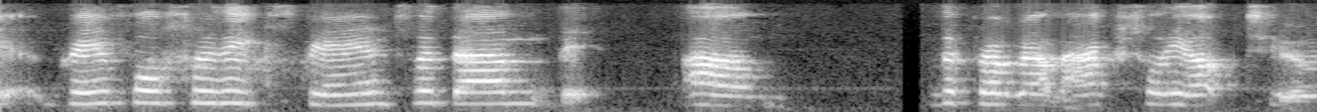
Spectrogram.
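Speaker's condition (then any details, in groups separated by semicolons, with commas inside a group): Cerebral palsy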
